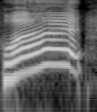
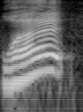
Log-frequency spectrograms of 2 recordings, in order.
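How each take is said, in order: First: Much higher, exclaimed in disbelief; incredulous what. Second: Higher, not catching it; retold "What?" when you can't hear; puzzled what. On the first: Retold or imitated. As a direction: re-enact a high-pitched "What?!". Second, stronger reaction to unheard confession. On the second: Can't hear him in loud bar.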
